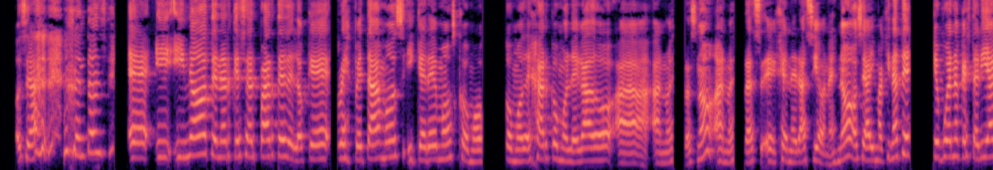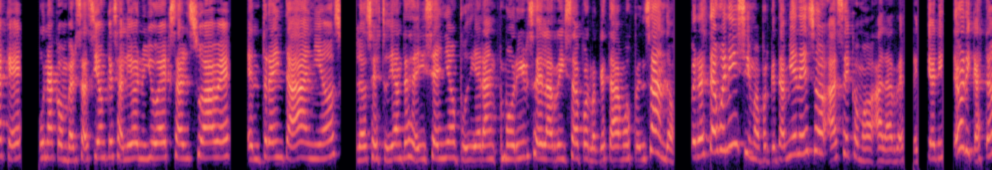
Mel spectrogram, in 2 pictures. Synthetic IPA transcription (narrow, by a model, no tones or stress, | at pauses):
oseaent̪o̞nseeiːnot̪e̞ne̞ɾke̞se̞ɾpaɾt̪e̞ðe̞lo̞ke̞re̞spe̞t̪amo̞sike̞ɾe̞mo̞sko̞mo | ko̞mo̞ð̞e̞xaɾko̞mo̞le̞ɣ̞að̞o̞aa̰nwest̪ɾosno̞a̰nwe̞st̪ɾasexe̞ne̞ɾasjone̞sno̞ːseaimaxinat̪e̞ | ke̞βwe̞no̞keːst̪aɾiake | unako̞mbe̞ɾsasjo̞ŋke̞saljo̞enujueksalswaβ̞e̞ː | nt̪ɾe̞jnt̪aaɲo̞s | lo̞se̞st̪uðjant̪e̞zðe̞ðise̞ɲo̞puð̞je̞ɾanmo̞ɾiɾse̞ðelarisapo̞ɾlo̞keːst̪aβamo̞spe̞nsand̪o̞ | pe̞ɾo̞est̪aβwe̞nisimo̞po̞ɾke̞t̪ambje̞ne̞so̞ʔase̞ko̞mo̞alare̞flek̚sjo̞nist̪oɾikaest̪a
